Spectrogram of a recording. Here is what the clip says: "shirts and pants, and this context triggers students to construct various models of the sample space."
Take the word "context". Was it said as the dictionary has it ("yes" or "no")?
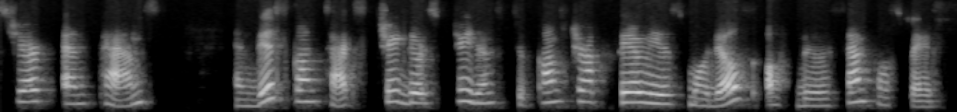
no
